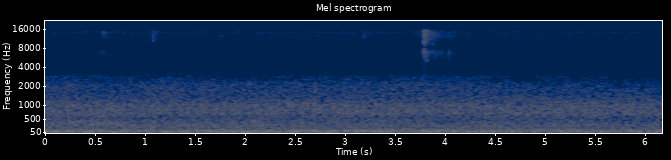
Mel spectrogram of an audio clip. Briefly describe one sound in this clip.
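Boots crunch through dry leaves and twigs.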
